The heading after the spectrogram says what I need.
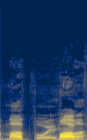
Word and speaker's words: Mobvoi: Mobvoi was out in the sands, but they finally I understand how you pronounce that. Yeah, Mobvoi.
